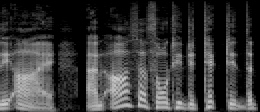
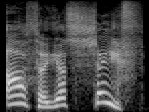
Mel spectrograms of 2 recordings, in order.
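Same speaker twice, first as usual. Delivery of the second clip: high, drawn-out cry; relieved cry. A narrator's reading. A voice greets Arthur on his arrival, high relieved cry. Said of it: "a voice cried".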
